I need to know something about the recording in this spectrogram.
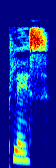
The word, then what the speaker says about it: plads: Examples of words where D is silent when it is followed or combined by letter S are Klods. Bedst. Sidst. Plads.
